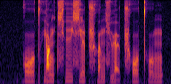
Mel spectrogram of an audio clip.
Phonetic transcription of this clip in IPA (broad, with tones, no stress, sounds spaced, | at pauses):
k o˧˥ ʊ̯ t̪ʰ j ɑ˧ ŋ t͡ɕʰ i˥ ɕ i˥ ʈ͡ʂʰ ə˧˥ n ɕ ɥ ɛ̰˨˩ ʈ͡ʂʰ o˥˩ ʊ̯ t̪ʰ ʊ˧˥ ŋ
